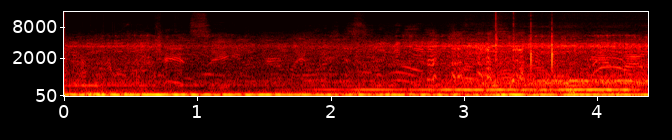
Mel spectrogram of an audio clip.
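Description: Live concert sound through a large PA: a deep, steady bass drone with a held synth note that drops to a lower note about halfway, under the chatter of an outdoor crowd.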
